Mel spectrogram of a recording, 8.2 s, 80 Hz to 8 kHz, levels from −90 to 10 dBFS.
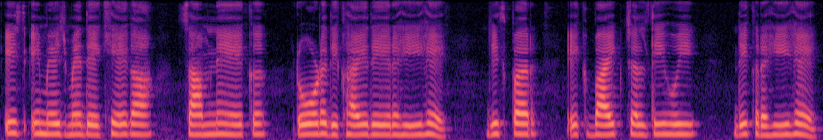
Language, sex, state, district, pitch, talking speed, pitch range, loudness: Hindi, female, Rajasthan, Jaipur, 210 Hz, 140 wpm, 200-215 Hz, -18 LUFS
